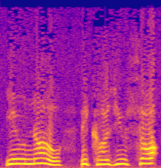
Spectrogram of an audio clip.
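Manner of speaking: put-on very high, slow child's cry; accusing boy. A narrator's reading. Boy confronts his father, high drawn-out accusation. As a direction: accuse him in a high, stretched-out voice.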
